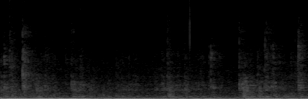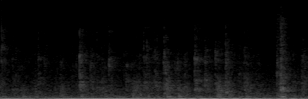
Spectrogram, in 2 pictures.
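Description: Faint, scattered light clicks over a steady low hum.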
